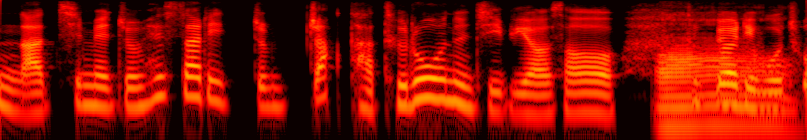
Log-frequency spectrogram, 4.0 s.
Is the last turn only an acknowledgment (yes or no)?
yes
